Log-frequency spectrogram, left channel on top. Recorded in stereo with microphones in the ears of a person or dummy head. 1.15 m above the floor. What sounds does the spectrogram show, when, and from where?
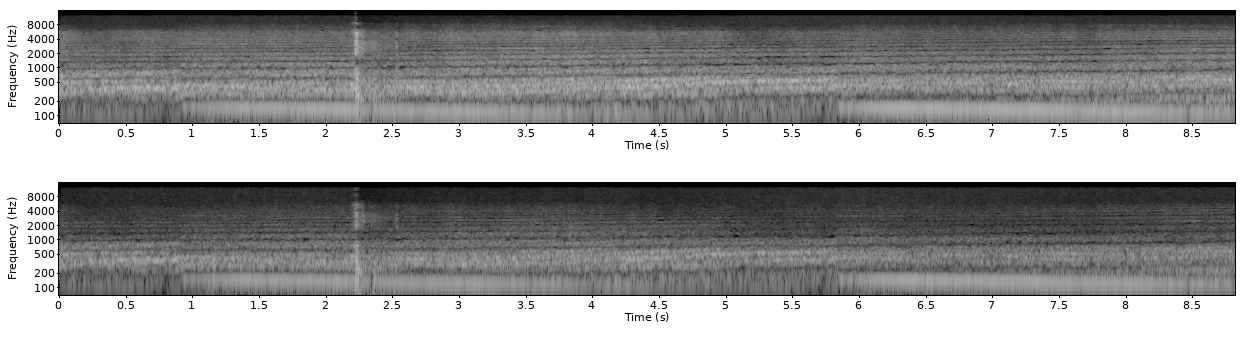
0.0 s an aircraft: 65° left (ahead or behind); by 8.8 s 60° left (ahead or behind)
2.2 s a gunshot: 40° left (ahead or behind)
